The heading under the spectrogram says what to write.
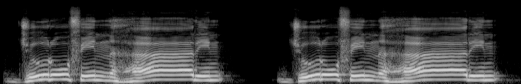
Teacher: پر فا کے نیچے تنوین، تنوین کے بعد ہا ہے اور ہا حروف حلقی میں سے ہے، اس لیے یہ جو تنوین ہے اس کے نون ساکن کو ظاہر کر کے پڑھیں گے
